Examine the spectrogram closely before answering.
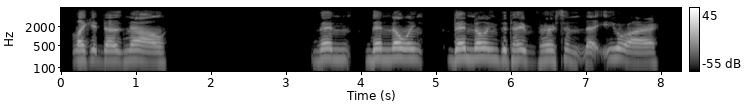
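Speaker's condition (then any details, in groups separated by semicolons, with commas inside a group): Cerebral palsy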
